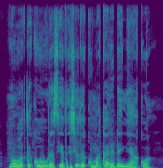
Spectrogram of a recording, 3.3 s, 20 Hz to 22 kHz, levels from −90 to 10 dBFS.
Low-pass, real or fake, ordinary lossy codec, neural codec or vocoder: none; real; none; none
